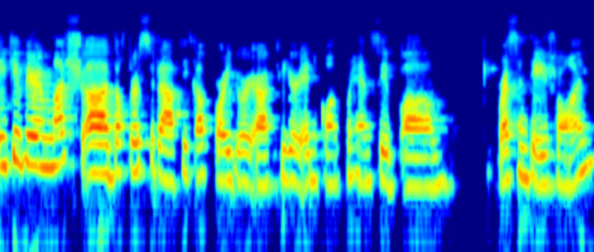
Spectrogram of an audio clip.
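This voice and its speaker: Speaking with a Filipino accent, a woman uses a fairly high pitch, a moderate pace and lively intonation. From Philippines. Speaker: webinar moderator. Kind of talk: formal moderation. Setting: video call. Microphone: earbuds.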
